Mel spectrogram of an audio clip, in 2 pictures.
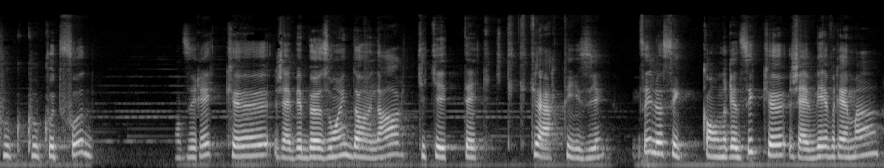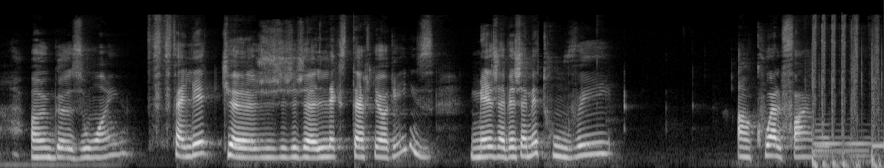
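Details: Adult woman who stutters, a mother of two adolescents; stuttering.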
